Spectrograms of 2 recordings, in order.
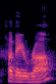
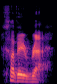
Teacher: So instead of chavera with an a vowel, it's chavere with an e vowel.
